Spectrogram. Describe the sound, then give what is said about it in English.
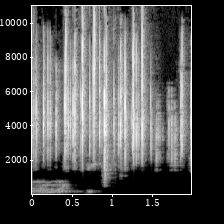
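A handful of plastic and metal dice rolled for attack rolls in a tabletop role-playing game, rolling and clattering in a dense run of sharp, bright clicks that continues for two seconds, with a low rumbling thud under the first half. “I'm rolling a mix of plastic and metal dice.”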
